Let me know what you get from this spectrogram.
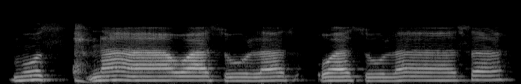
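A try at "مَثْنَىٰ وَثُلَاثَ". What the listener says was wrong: nah, ini Ibu betul tapi salah cetak ini. Bukan musna tapi ini masna ya Bu ya, patah. Masna wa sulasa.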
